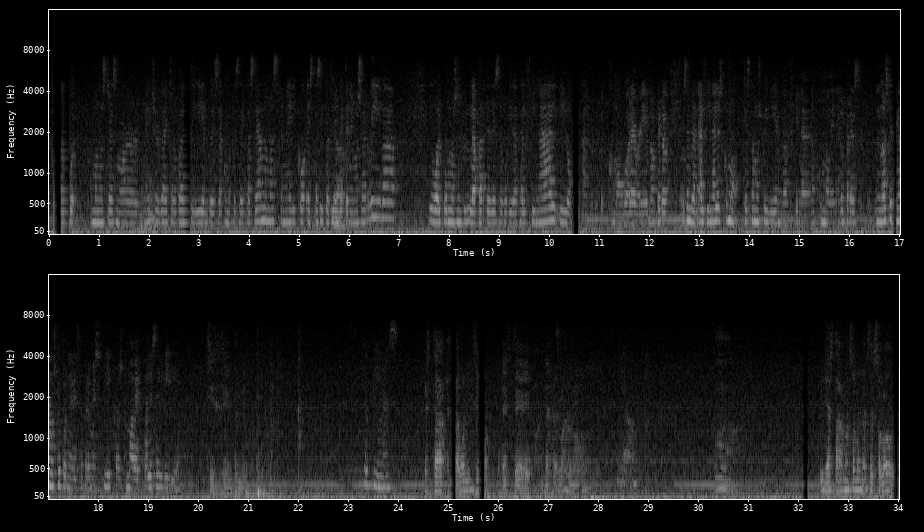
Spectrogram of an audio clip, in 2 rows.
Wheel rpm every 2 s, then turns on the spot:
0, 0, 0, 0, 0, 0, 0, 0, 0, 0, 0, 0, 0, 0, 0, 0, 0.
none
